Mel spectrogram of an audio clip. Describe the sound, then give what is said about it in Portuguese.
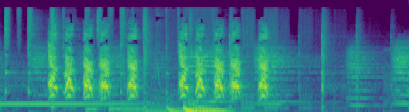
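A dog barks repeatedly in quick bursts, two runs of sharp barks separated by a short pause, with a low rumbling noise in the background and no speech. “Ouviam ele latir e deixavam-no sozinho com seus devaneios.”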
